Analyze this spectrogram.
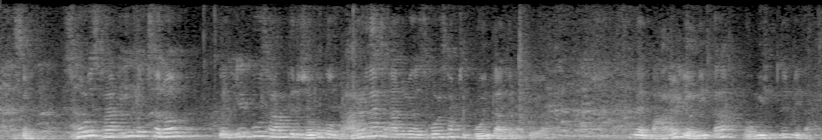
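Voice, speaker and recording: Speaking very fast in a Busan accent, a man with a high pitch and very wide pitch swings sounds animated, with audible room echo and noticeable background noise. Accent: Gyeongsang (Busan) dialect. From South Korea, Busan. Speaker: professor and redevelopment consultant. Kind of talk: lecture. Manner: animated, rhetorical questions.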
